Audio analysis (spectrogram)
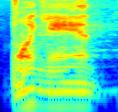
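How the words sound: It is said in a harsh, hurtful tone.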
